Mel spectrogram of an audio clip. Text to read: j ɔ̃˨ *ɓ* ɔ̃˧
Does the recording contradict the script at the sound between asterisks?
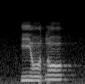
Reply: yes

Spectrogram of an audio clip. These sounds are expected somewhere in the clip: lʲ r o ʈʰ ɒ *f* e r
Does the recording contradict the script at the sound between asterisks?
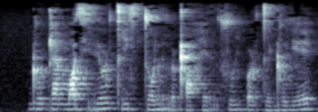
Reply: yes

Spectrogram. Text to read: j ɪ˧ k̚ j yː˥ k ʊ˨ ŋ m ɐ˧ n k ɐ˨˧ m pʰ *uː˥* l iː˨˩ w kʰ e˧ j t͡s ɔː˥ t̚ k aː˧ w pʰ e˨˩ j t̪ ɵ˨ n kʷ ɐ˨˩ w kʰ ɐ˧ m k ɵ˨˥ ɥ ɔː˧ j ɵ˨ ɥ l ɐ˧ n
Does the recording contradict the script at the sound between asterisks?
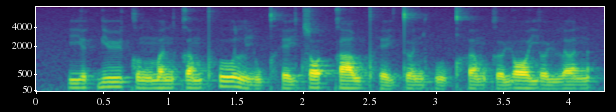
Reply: no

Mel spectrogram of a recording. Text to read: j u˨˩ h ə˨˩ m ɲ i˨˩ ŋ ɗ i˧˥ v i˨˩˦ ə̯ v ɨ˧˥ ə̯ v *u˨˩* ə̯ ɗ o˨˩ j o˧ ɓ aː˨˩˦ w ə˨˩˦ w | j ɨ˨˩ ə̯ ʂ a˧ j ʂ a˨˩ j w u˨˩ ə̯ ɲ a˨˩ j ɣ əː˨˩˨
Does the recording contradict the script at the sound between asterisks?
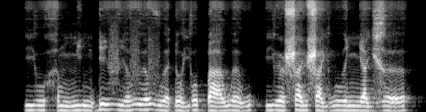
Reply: no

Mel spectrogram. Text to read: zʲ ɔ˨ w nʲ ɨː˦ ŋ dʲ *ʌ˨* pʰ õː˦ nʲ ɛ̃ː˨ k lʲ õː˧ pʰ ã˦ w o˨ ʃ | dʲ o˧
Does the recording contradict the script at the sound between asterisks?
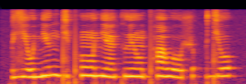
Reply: yes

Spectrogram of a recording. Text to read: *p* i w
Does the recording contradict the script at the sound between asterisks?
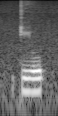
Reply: yes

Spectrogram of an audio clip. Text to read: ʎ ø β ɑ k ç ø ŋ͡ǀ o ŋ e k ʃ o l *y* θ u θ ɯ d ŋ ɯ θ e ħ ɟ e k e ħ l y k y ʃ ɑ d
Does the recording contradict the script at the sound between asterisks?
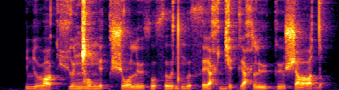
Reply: no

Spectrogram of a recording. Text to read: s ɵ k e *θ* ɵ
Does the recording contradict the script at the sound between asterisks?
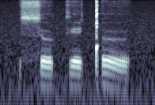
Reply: yes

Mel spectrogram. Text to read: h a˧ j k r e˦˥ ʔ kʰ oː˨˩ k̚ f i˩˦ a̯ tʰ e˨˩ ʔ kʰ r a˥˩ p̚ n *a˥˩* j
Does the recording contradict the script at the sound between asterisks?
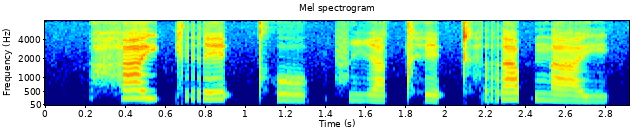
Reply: yes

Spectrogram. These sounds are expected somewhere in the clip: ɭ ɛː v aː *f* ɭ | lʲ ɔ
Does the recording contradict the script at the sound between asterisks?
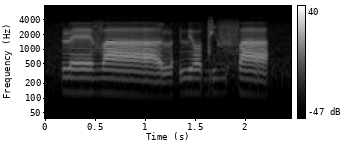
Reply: yes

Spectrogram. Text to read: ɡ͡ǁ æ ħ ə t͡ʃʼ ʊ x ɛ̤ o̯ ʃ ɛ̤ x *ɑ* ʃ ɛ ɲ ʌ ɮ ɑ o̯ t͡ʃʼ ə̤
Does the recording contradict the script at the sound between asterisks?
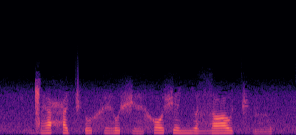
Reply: yes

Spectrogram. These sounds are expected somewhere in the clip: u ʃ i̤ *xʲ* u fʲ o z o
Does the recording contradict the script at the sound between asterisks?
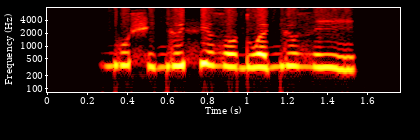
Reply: yes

